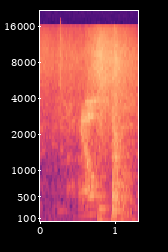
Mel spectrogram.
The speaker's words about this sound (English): There it goes. I knocked over the sound dampener.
